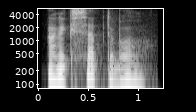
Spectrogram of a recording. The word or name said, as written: unacceptable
